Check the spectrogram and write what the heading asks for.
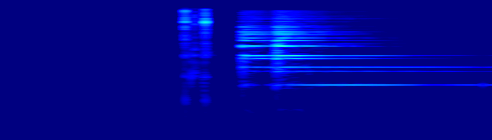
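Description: Subscribe-button sound effect: a couple of quick mouse clicks about a second in, then a small notification bell that dings twice in quick succession and keeps ringing.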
